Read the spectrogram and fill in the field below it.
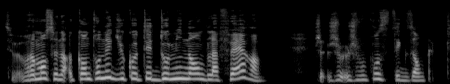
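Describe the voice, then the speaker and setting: A woman's voice: fairly high pitch, brisk, no echo, studio quality. A woman guest in a casual interview who talks in long, winding sentences and mixes academic terms with crude slang. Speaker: podcast guest.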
